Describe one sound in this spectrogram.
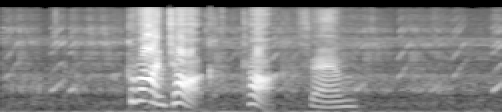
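Cartoonish electronic attack sounds zap and warble in quick bursts.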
